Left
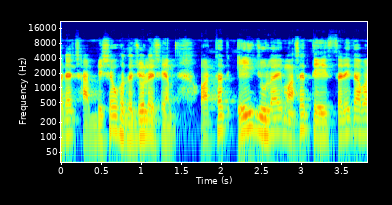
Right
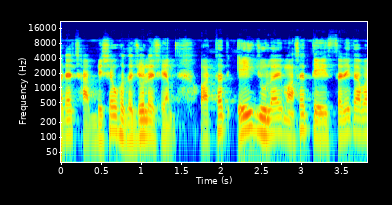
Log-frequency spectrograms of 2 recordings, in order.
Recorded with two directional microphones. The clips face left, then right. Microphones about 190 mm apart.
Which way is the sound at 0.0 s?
20° right (ahead or behind).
